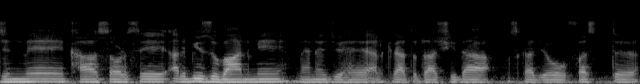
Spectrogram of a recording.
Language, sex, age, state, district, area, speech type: Urdu, male, 18-30, Uttar Pradesh, Ghaziabad, urban, spontaneous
